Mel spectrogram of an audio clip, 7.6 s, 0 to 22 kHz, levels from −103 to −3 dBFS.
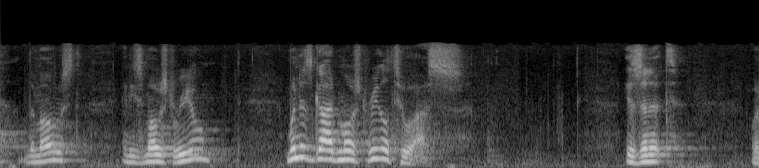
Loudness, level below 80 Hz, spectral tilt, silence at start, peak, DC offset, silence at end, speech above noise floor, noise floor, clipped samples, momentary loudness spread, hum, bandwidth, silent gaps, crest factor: -33 LUFS; -64 dBFS; -6.5 dB/octave; 0 s; -16 dBFS; under 0.1%; 0 s; 33 dB; -65 dBFS; under 0.1%; 18 LU; none; 8 kHz; none; 18 dB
